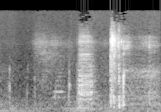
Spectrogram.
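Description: Faint handling noises from a cut-off plastic water bottle: a short rustle about a second in, then a sharp click.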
